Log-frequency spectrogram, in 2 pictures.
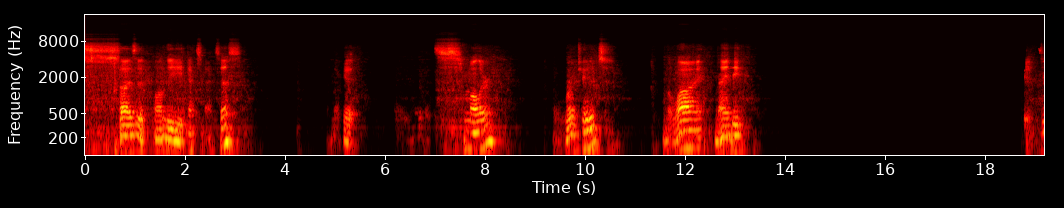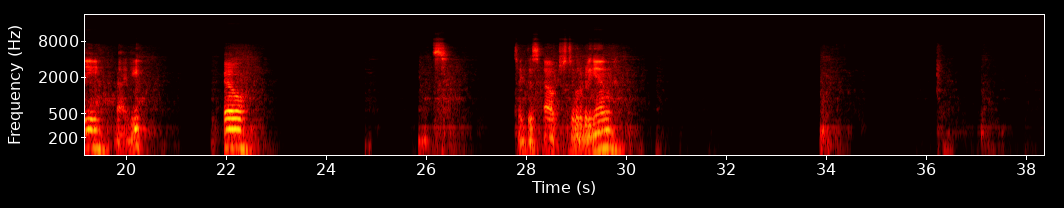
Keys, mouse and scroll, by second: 1.1 s, 9.7 r, 18.7 r, 25.9 click, 29.0 Tab, 31.9 g, 36.9 Tab, 37.8 click.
